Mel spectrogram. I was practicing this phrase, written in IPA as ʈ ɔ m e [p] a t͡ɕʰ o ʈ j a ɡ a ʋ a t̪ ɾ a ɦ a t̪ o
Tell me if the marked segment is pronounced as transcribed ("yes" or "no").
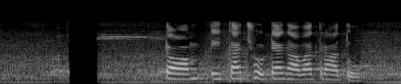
no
